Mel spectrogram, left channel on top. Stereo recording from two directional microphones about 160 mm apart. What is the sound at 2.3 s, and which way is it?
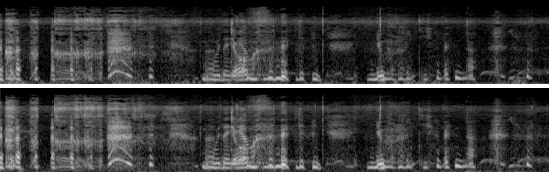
Speech, 65° left (ahead or behind).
